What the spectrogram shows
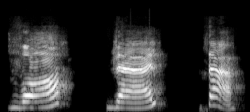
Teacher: زبان کی نوک جب ثنایا علیا یعنی سامنے کے دو دانتوں کے کنارے سے لگے تو وا ذال تا ادا ہوتا ہے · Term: نرمی والے حروف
